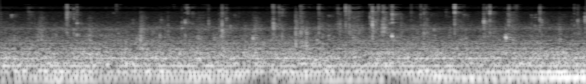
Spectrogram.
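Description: Faint close-up chewing with small scattered clicks, while a small mustard packet is torn open by hand.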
